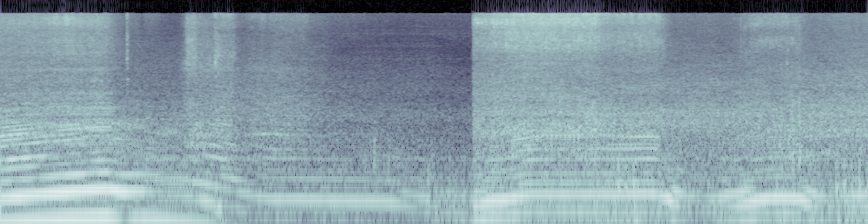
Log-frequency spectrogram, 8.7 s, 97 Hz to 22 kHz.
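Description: Dodge Charger V6 engine heard from inside the cabin, accelerating hard through the gears: the revs climb and drop at a shift in the first two seconds, settle lower, then the engine note jumps suddenly louder about halfway through and rises and falls again near the end.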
